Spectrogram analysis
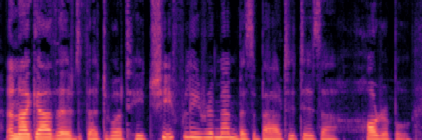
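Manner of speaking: usual speaking voice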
